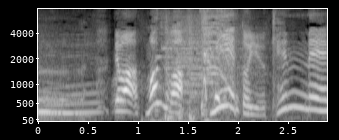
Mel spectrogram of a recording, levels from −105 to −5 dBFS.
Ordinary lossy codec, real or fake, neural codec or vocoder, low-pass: none; real; none; none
